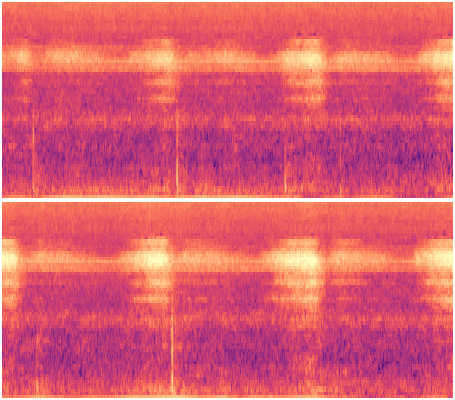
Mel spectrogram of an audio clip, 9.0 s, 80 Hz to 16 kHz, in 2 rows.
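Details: Sleeping German Shorthaired Pointer puppy Panzer during his daily nap, Tuesday 2/9/21. Rhythmic hissing snorts repeat roughly every 1.5 seconds. A few faint clicks and a low steady rumble fill the room.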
